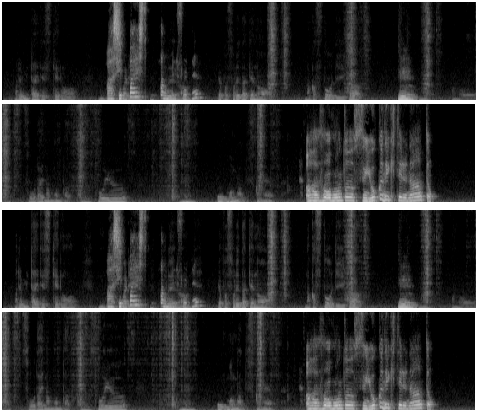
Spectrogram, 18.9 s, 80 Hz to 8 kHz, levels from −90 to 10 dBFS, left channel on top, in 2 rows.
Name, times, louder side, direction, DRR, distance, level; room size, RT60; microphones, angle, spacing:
voice 1, 0.2-1.5 1.9-4.0 4.3-5.4 6.1-7.2 8.3-8.6 9.0-9.6 9.9-12.0 13.0-13.3 13.9-14.9, right 1 dB, 60° right, 1.2 m, -42 dB
voice 2, 2.1-2.8 3.2-3.5 3.8-3.9 7.9-8.3 13.8-14.1 15.5-18.1, left 1 dB, 15° left, 0.4 m, -24 dB
Scissors, 4.5-16.0, right 4 dB, 15° right, 2.8 m, -52 dB
10.5 x 3.8 x 4.8 m
head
